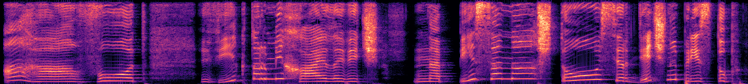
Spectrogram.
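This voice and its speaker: A woman reading an audiobook voices Death as a young female trainee, brisk, bossy and matter-of-fact. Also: high-pitched, sing-song, pitched above the performer's own voice, exaggerated voice. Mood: insistent.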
